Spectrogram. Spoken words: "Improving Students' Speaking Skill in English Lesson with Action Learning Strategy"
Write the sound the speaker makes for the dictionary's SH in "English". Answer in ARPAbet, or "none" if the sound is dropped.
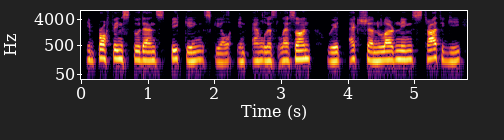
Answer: S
